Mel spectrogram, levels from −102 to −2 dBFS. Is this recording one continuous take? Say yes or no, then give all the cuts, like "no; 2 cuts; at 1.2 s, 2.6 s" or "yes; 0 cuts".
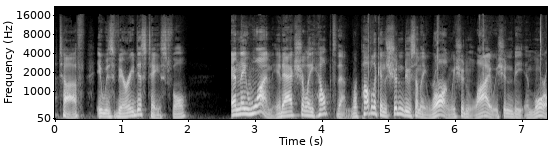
yes; 0 cuts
